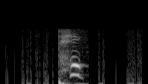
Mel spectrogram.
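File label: "puk1", Cantonese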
